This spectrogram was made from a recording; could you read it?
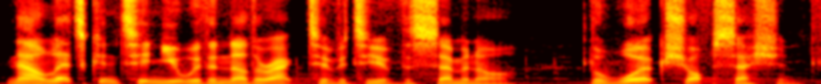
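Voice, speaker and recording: A man reading a smooth scripted voice-over to move the video along. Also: medium pitch, very animated, fast, faint music behind. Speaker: video narrator.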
